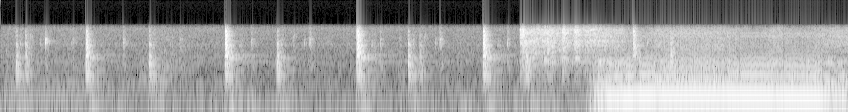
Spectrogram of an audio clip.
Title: clunk sound from steering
